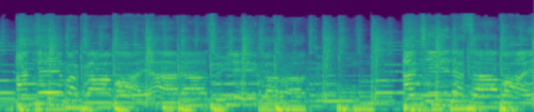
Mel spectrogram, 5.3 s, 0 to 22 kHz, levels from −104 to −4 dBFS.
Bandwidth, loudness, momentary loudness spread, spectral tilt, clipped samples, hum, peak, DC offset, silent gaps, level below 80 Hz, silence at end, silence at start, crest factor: 14 kHz; -21 LUFS; 5 LU; -5 dB/octave; under 0.1%; none; -8 dBFS; under 0.1%; none; -28 dBFS; 0 s; 0 s; 12 dB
